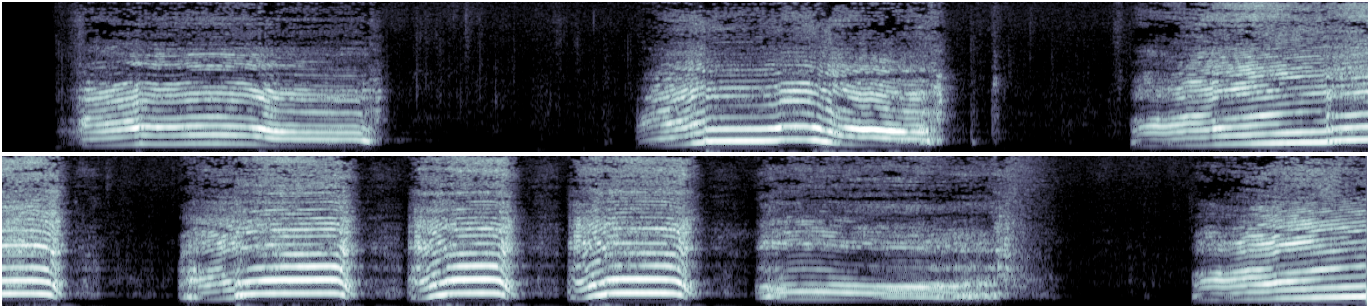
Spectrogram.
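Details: Cows mooing in long, drawn-out harmonic calls, each lasting one to two and a half seconds, about eight moos with brief silences between; several swell and rise in pitch, some shorter ones come in quick succession, with no other clear sounds.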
